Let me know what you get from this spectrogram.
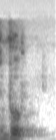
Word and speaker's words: vous: So for example, typically, vous, which is vous. So you get no S, okay? And the OU become OU, vous.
